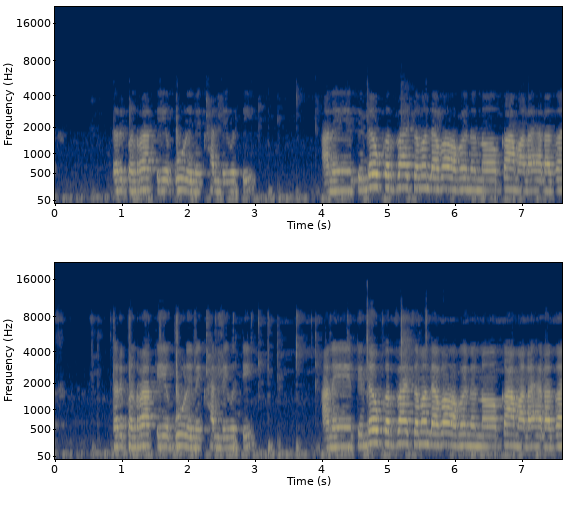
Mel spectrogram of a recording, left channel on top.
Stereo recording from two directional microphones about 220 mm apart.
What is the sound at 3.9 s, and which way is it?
Speech, 5° right (ahead or behind).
